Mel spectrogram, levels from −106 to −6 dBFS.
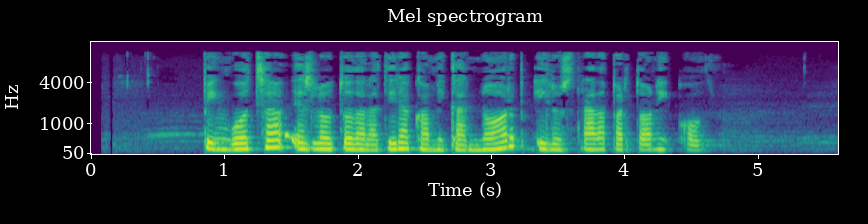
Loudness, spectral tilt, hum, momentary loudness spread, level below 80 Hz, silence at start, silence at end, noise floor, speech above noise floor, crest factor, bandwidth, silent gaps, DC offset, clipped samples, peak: -19 LUFS; -6.5 dB/octave; none; 8 LU; -66 dBFS; 0.85 s; 1 s; -58 dBFS; 39 dB; 18 dB; 11.5 kHz; none; under 0.1%; under 0.1%; -2 dBFS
